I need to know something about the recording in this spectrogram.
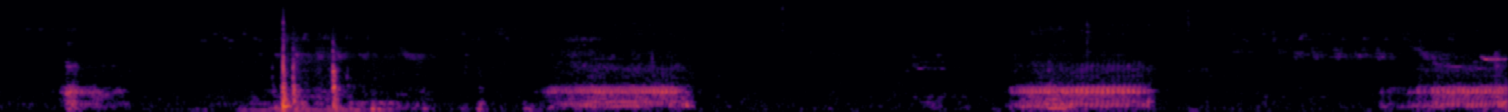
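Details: A pug asleep, snoring in steady rasping breaths roughly every three to four seconds, four snores in all, with a sharp click near the start and quiet gaps between.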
